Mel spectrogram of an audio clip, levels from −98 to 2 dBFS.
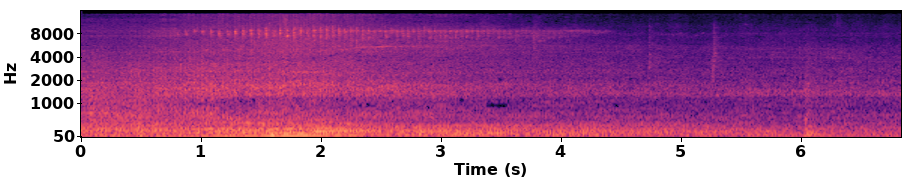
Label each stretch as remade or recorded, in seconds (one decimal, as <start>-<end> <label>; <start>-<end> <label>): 0.0-0.8 remade; 0.8-6.8 recorded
